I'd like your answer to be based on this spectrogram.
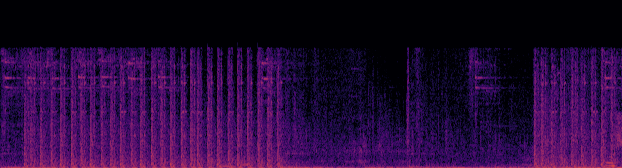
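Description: Sustained rapid gunfire in Strange Brigade: a loud, continuous stream of automatic shots that briefly thins to scattered reports in the middle before the rapid fire resumes.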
